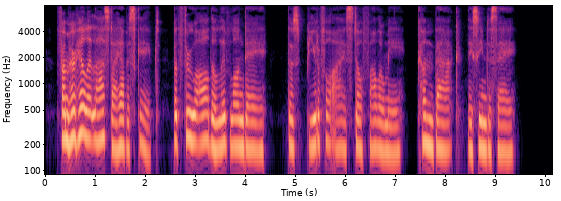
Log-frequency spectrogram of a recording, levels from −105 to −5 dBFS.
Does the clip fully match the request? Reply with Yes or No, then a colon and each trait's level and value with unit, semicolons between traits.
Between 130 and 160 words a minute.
Yes: average, 155 wpm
